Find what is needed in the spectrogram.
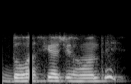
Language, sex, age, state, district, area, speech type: Kashmiri, male, 30-45, Jammu and Kashmir, Pulwama, rural, conversation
